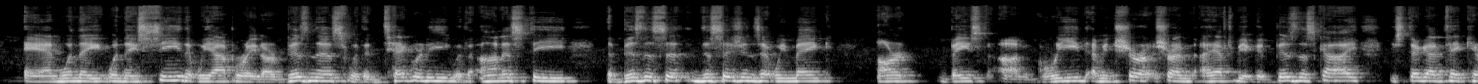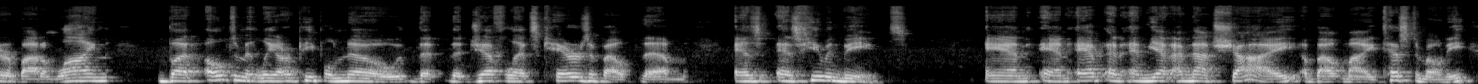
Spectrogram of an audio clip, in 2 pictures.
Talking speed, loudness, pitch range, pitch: 150 wpm, -15 LUFS, 135-165 Hz, 150 Hz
